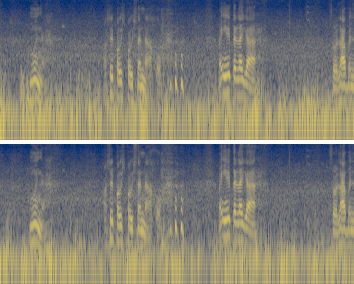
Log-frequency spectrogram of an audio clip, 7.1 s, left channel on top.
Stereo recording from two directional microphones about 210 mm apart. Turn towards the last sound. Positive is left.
turn(degrees=-15)  # may be behind; listen again after turning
